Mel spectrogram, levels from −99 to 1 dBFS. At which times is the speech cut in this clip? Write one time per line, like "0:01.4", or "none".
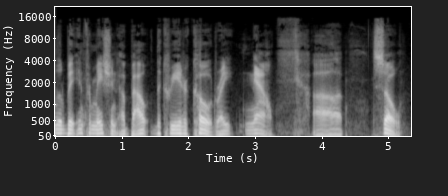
none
